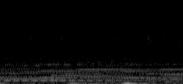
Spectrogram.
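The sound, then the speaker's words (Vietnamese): Steady rain falling outside, a soft continuous patter and hiss with one brief louder swell near the end, no voices. “Ngoài trời mưa vẫn rơi, gió lạnh buốt thổi làm cánh cửa sổ mục nát kêu lên từng hồi.”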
